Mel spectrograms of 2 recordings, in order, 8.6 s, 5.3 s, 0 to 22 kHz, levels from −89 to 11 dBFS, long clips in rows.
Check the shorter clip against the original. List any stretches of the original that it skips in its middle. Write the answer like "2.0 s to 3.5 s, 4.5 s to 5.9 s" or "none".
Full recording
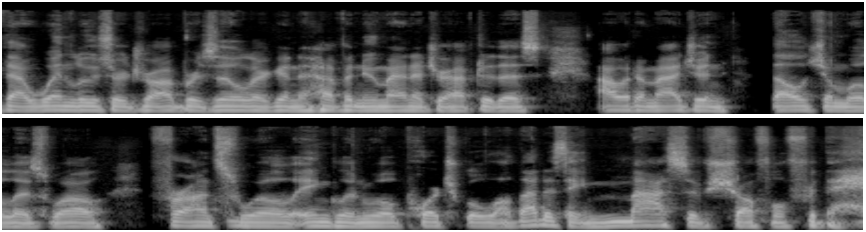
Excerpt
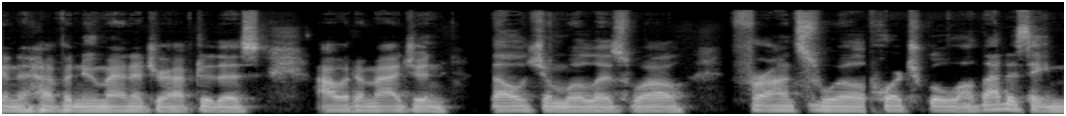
5.7 s to 6.3 s

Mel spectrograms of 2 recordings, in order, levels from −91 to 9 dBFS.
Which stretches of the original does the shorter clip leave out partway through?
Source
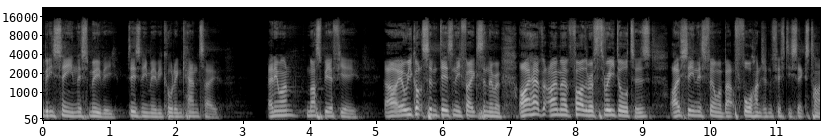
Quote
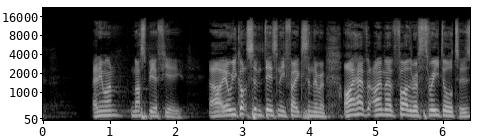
none

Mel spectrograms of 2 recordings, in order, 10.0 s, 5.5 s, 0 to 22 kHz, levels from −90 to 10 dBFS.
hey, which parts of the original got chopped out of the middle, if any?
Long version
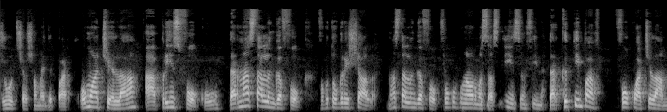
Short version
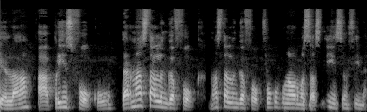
4.7 s to 5.7 s

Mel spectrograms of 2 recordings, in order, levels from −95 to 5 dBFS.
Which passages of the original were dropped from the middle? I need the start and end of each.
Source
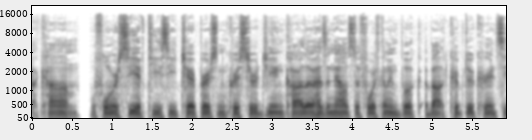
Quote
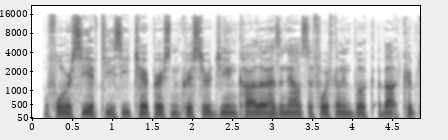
none

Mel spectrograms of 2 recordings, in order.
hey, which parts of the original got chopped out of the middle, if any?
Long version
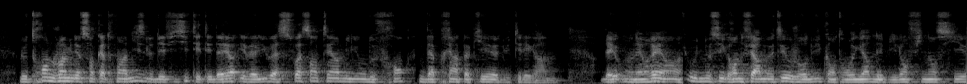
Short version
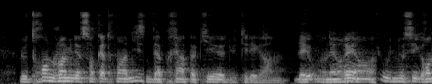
1.4 s to 4.2 s, 5.6 s to 6.0 s

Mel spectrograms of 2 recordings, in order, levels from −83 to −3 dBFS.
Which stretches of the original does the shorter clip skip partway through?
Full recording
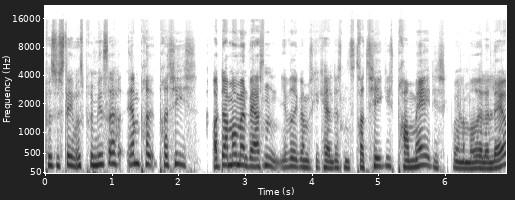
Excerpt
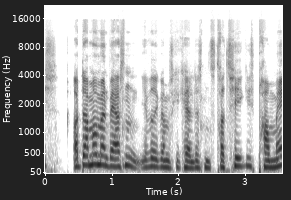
none

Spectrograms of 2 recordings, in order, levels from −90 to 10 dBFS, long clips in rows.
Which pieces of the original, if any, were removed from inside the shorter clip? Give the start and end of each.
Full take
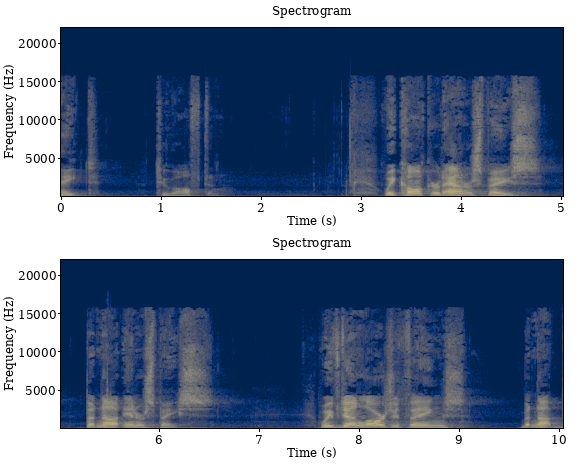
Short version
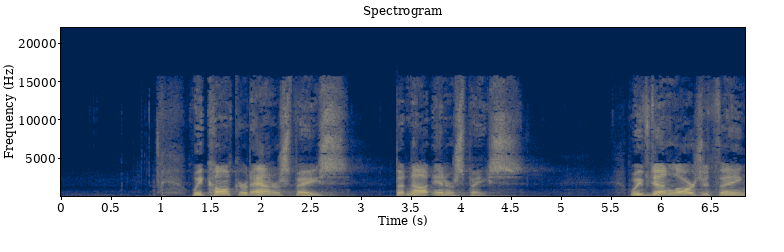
none

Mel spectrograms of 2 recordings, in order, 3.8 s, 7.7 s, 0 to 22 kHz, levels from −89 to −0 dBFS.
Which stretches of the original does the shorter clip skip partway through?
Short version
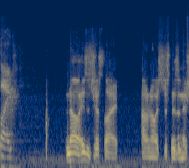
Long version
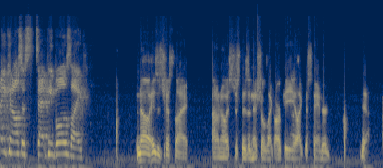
none

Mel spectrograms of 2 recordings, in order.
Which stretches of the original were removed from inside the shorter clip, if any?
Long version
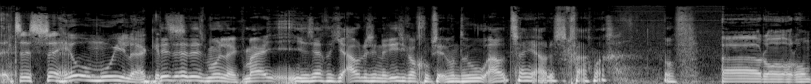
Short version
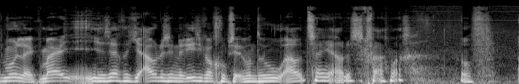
none

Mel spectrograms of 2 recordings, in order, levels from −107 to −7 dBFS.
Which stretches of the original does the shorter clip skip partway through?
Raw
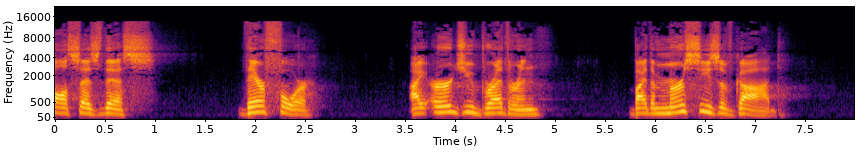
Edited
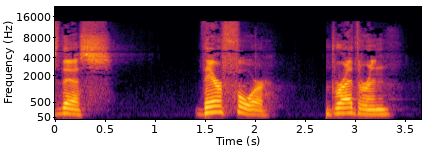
3.2 s to 4.2 s

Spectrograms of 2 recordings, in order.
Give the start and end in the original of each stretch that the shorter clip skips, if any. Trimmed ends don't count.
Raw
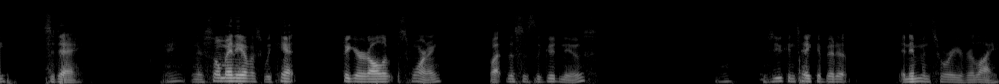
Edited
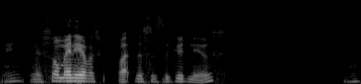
2.6 s to 4.7 s

